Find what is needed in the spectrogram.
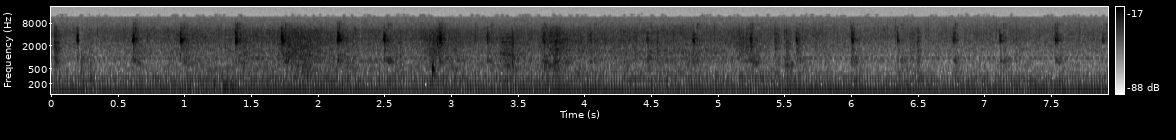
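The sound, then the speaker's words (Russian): Steady ticking of a cuckoo clock: a faint, regular tick-tock repeating many times at an even pace over a low constant hum, with no voices. “Все смотрят на часы с кукушкой. Они показывают без несколько минут 10.”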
